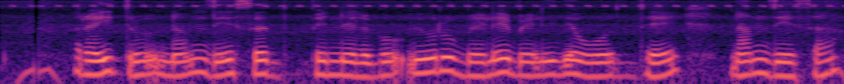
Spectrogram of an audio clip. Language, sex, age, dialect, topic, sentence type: Kannada, female, 18-24, Mysore Kannada, agriculture, statement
